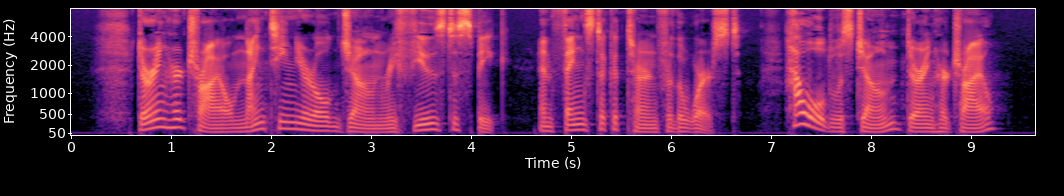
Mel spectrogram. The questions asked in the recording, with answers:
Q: How old was Joan during her trial?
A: During her trial, she was 19 years old.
